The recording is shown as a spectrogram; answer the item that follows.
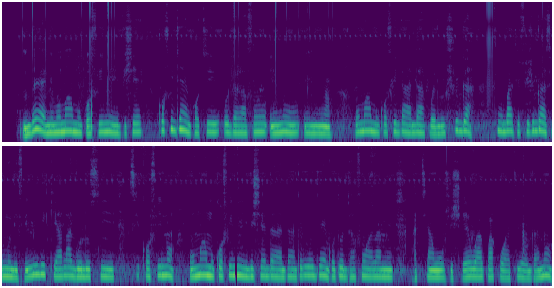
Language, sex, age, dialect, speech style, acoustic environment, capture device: Yoruba, male, 18-24, Nigeria - Lagos Yoruba, happy; anxious; excited; focused, nature; silence, mobile / Linux / Chrome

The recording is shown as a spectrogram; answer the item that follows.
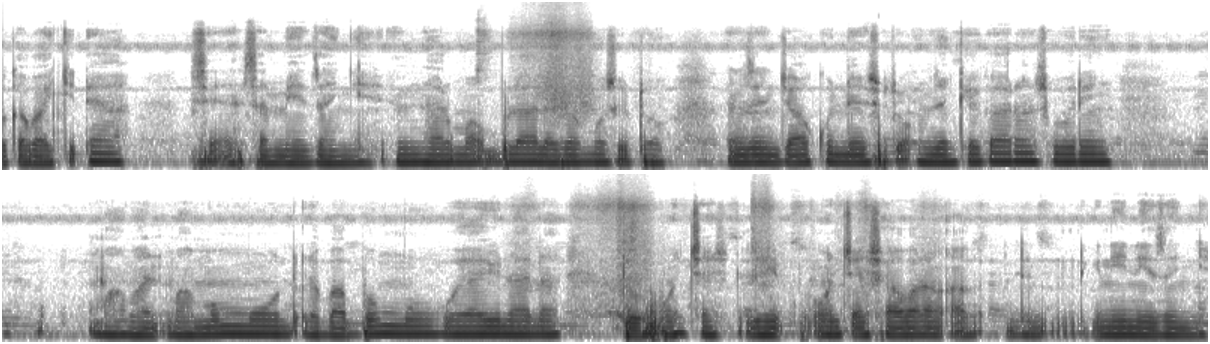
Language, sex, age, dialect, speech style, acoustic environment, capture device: Hausa, male, 18-24, Nigeria - Nigerian Standard, relaxed, people talking; nature; appliances, desktop / Linux / Chrome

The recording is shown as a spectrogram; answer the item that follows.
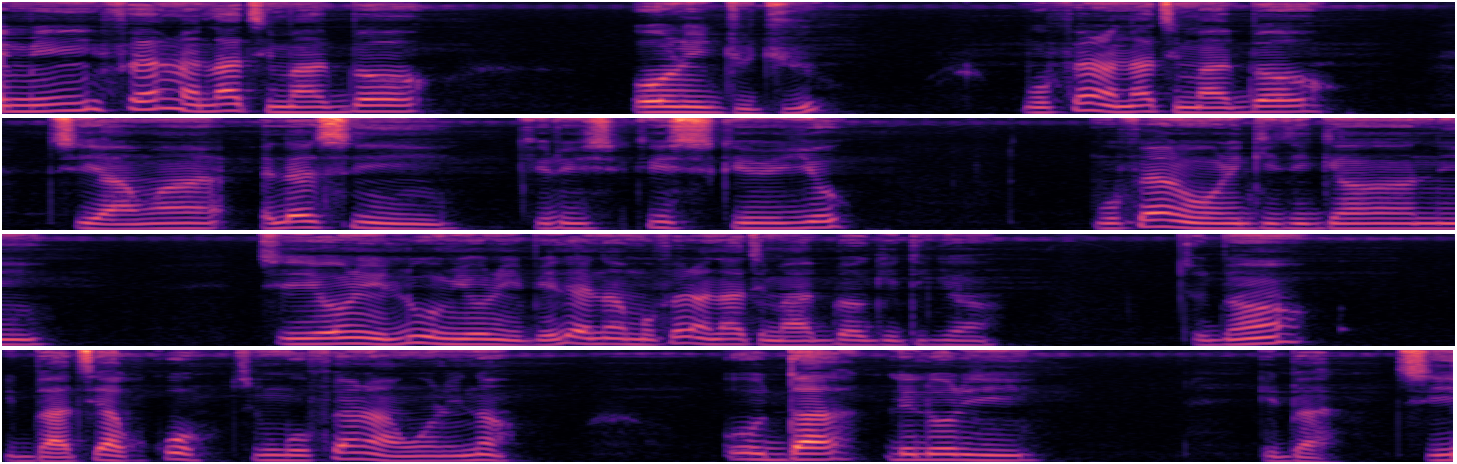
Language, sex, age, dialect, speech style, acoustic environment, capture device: Yoruba, male, 35-44, Nigeria - Lagos Yoruba, focused, silence, mobile / Linux / Chrome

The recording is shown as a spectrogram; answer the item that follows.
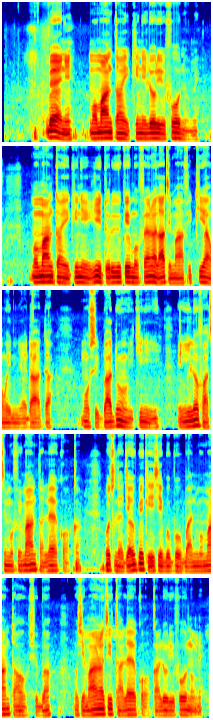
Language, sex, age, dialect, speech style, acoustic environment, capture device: Yoruba, male, 25-34, Nigeria - Ibadan, relaxed, silence, mobile / Linux / Chrome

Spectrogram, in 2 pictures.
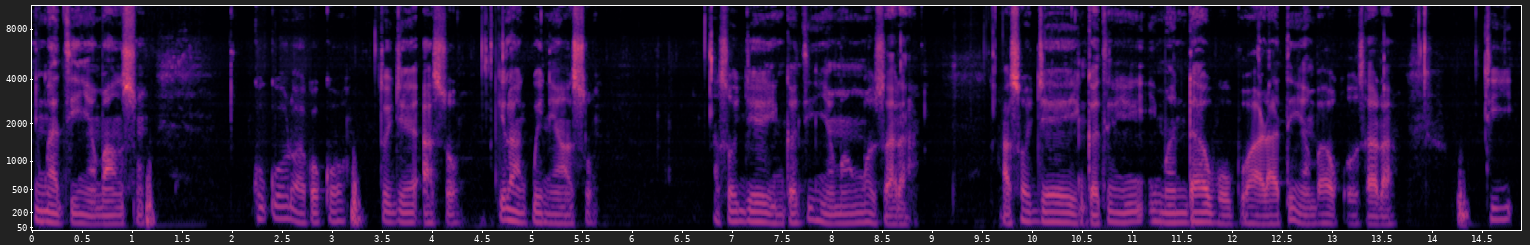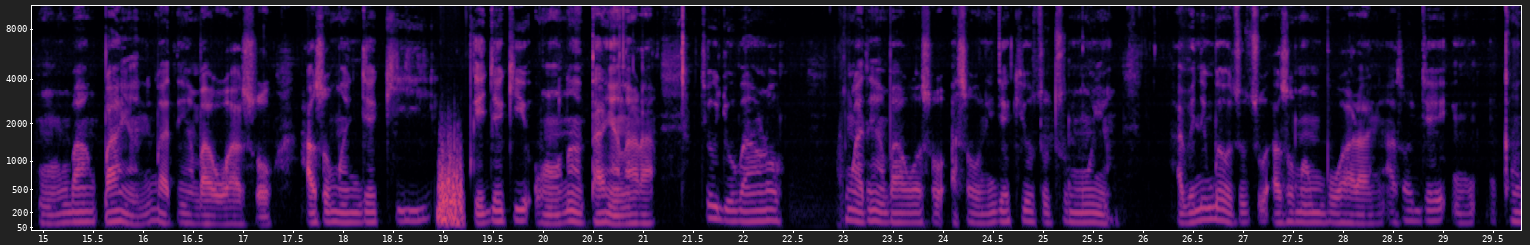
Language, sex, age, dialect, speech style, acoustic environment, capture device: Yoruba, male, 18-24, Nigeria - Ibadan, relaxed, silence; nature, mobile / Linux / Chrome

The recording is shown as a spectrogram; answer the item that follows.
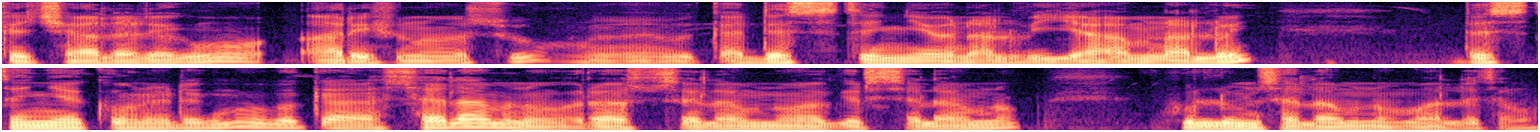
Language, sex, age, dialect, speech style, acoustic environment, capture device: Amharic, male, 18-24, Ethiopia - Gojjam, happy, nature, mobile / Linux / Chrome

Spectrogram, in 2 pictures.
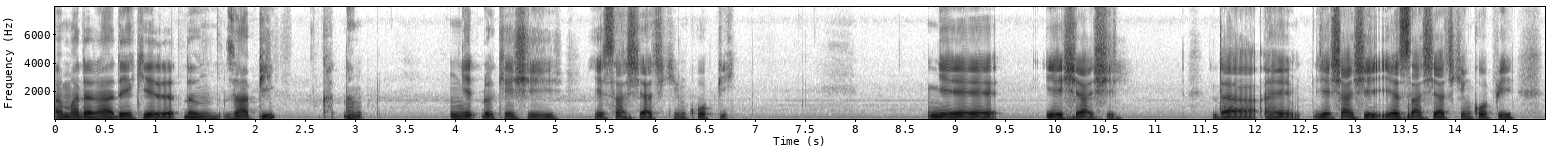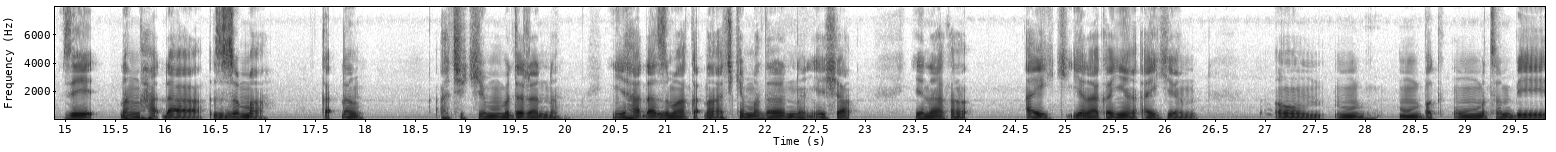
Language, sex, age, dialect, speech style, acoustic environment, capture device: Hausa, male, 25-34, Nigeria - Ibadan, relaxed; focused, nature; appliances, mobile / Linux / Chrome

